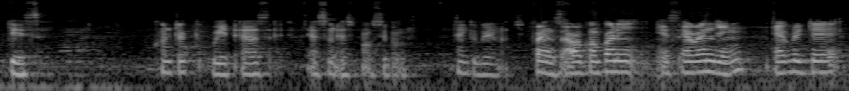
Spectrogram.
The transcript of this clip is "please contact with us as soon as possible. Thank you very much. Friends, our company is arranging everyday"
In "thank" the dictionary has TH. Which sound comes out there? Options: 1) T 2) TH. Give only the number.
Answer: 1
